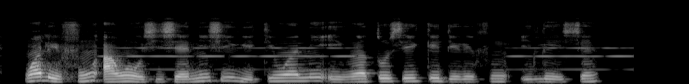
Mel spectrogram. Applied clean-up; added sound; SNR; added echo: none; Organ; 18 dB; none.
